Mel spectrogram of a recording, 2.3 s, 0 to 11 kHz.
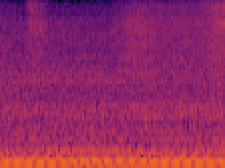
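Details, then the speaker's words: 1997 Chevy Tahoe 5.7L V8 with headers and EGR block-off, cold start after a cold night, 57 degrees at header, trouble codes present: deep, steady rumble, even pulses, no misses, knocks or ticks; normal cold idle. "But as you can hear, she's running just fine."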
